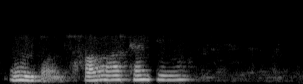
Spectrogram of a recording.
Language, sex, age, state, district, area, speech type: Nepali, female, 60+, West Bengal, Darjeeling, rural, conversation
